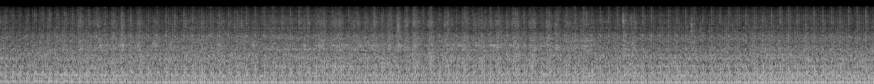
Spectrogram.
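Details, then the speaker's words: Ford Jubilee tractor idling after its carburetor was replaced: even, steady low chugging with no stumble or hunting. Idling properly; before the swap it was stalling under load. "sounds pretty good she was stalling under a load before"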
